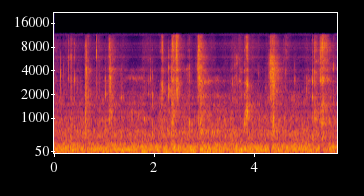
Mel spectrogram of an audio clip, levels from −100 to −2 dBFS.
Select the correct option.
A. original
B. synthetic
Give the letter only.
B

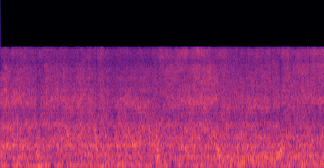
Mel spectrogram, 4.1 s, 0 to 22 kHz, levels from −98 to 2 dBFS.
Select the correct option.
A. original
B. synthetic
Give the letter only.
B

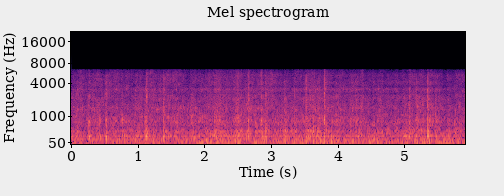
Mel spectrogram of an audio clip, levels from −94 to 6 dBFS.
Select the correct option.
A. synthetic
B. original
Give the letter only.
A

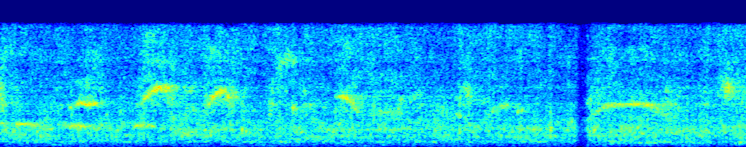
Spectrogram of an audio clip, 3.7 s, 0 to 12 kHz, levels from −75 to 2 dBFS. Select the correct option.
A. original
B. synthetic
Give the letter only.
B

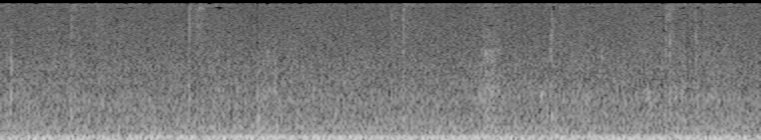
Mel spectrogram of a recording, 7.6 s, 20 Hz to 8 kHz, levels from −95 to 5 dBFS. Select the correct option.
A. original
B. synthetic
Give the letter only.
A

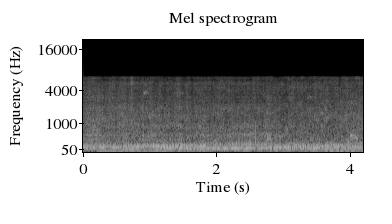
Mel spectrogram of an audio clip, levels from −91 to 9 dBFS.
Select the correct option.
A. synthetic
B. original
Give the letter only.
A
